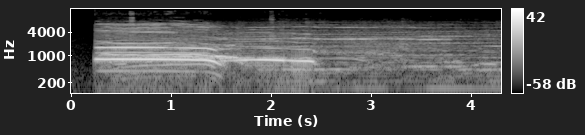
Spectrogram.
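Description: A group of young men holding a long, loud cheer that bends down and breaks off about two and a half seconds in, followed by quiet background music.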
